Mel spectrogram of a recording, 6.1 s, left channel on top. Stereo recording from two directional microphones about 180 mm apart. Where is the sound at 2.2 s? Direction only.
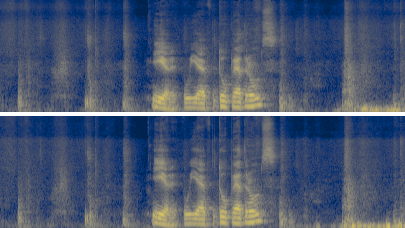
15° right (ahead or behind).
